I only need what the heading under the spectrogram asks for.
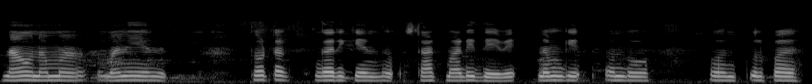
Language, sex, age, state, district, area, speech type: Kannada, female, 30-45, Karnataka, Dakshina Kannada, rural, spontaneous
